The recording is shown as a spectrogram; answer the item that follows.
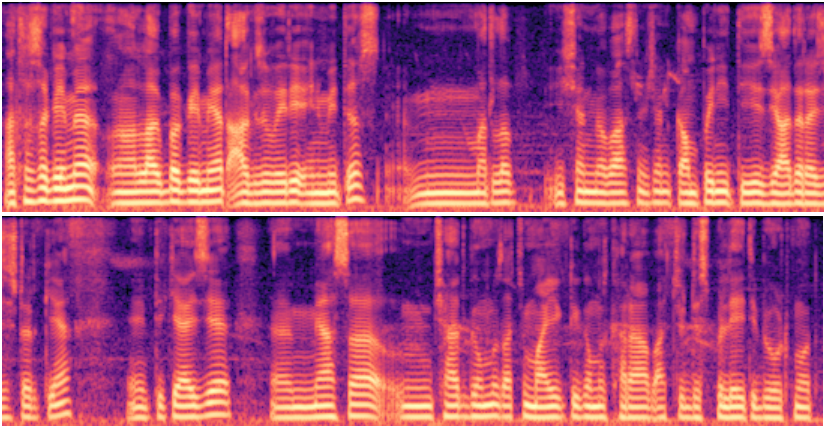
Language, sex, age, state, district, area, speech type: Kashmiri, male, 18-30, Jammu and Kashmir, Anantnag, rural, spontaneous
